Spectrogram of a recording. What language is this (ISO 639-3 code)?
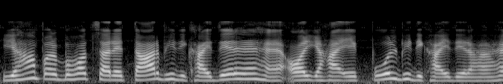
hin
